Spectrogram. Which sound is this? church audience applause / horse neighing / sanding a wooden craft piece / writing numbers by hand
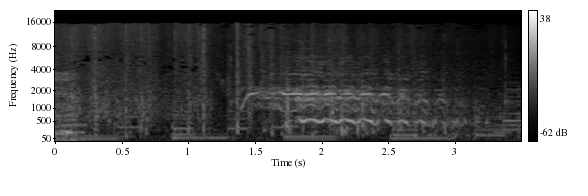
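horse neighing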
